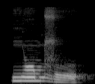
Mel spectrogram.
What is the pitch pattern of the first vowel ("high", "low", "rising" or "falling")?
high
